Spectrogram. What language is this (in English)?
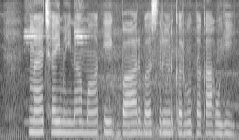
Chhattisgarhi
